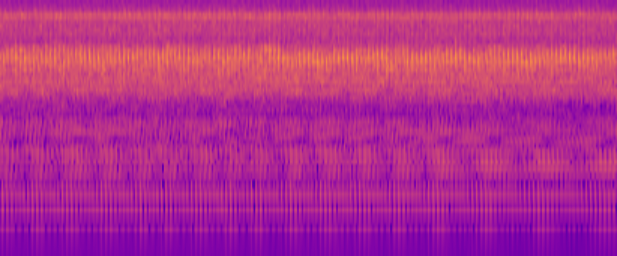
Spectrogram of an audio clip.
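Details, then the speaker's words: Stuart Triple model steam engine after the eccentric sheaves were reset for valve timing: crisp, even exhaust beats at about three and a half per second over a steady hiss. It runs sweetly with no knocking. "listen to it in the next clip no knocking by gripping the flywheel I can feel how much power the engine has"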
